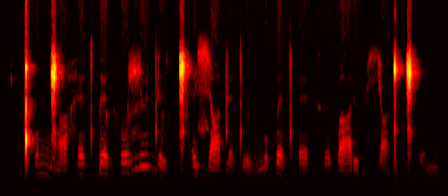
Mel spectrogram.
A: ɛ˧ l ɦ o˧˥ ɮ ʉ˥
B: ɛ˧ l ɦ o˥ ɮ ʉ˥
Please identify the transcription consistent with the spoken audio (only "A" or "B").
A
